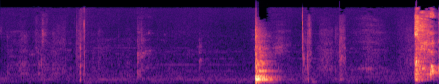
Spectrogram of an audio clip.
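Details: A child gives two short, forceful coughs in a quiet room, with faint knocks and rustling between.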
